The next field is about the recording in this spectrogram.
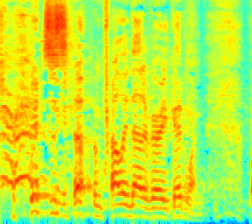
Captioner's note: laughing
